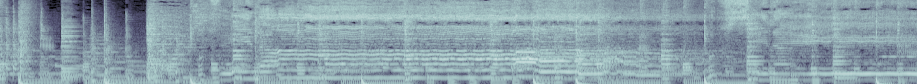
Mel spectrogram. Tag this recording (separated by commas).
Music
